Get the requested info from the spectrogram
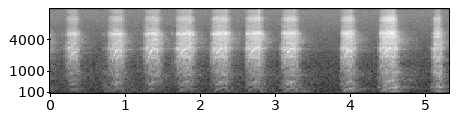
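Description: Cordless drill driving a drywall screw through a wooden hull plank in short trigger pulses, about two a second, the motor revving up and dropping back with each pulse.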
